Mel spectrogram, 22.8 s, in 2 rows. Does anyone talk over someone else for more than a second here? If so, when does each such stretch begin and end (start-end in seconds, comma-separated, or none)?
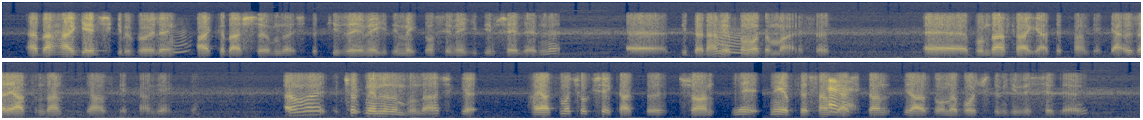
none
